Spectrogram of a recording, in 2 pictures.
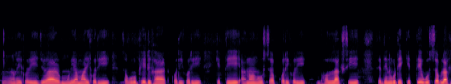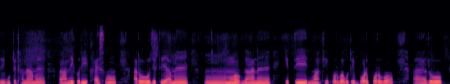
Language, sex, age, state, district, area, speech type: Odia, female, 45-60, Odisha, Kalahandi, rural, spontaneous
